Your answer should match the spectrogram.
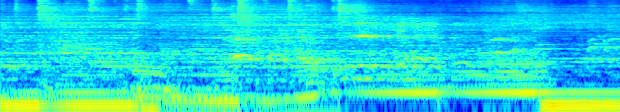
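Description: Live band music with a strong bass line, its low notes held and changing every second or two.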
